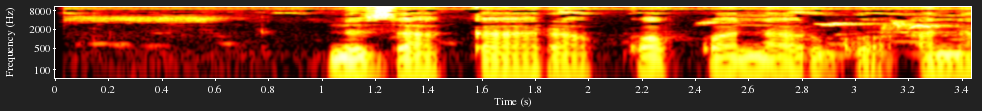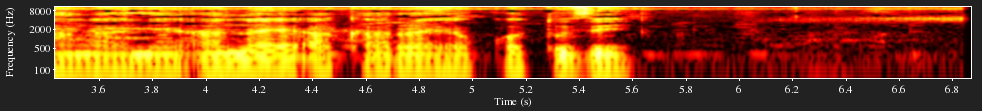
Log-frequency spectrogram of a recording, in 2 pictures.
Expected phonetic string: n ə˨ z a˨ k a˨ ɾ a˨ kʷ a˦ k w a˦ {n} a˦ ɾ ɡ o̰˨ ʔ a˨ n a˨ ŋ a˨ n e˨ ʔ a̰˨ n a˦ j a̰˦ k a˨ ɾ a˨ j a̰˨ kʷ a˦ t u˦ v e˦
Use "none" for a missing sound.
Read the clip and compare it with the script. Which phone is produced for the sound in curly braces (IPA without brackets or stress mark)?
n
